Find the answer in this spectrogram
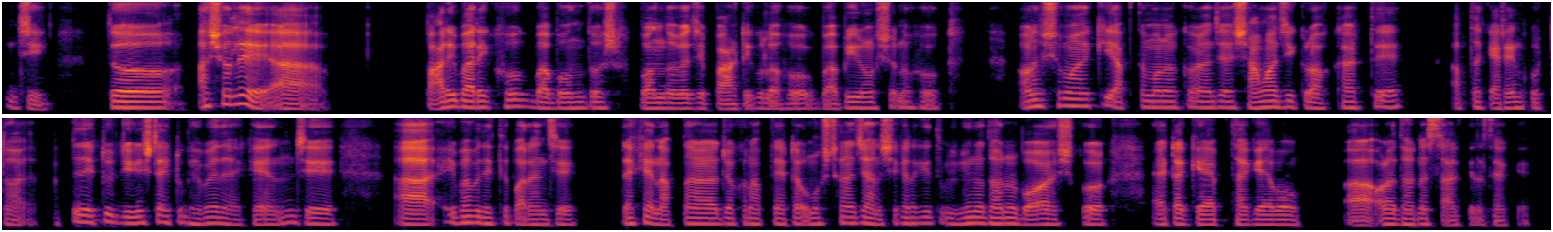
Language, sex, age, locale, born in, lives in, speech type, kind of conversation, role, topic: Bengali, male, 20-24, bn-BD, Bangladesh, Bangladesh, conversation, advice, advisor, আমি কীভাবে বন্ধুদের সঙ্গে পার্টি বা উৎসবে সামাজিক চাপ সামলে মানিয়ে নিতে পারি?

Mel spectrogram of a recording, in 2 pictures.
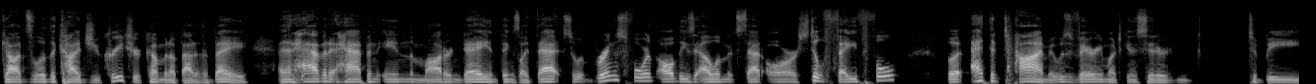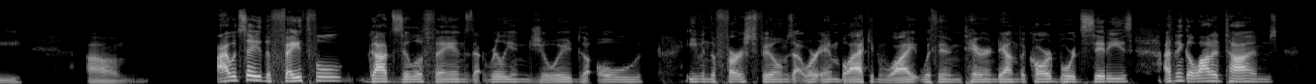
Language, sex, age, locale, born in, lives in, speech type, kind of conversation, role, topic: English, male, 25-29, en-US, United States, United States, conversation, unstructured, none, Which hidden gem films would you recommend to everyone?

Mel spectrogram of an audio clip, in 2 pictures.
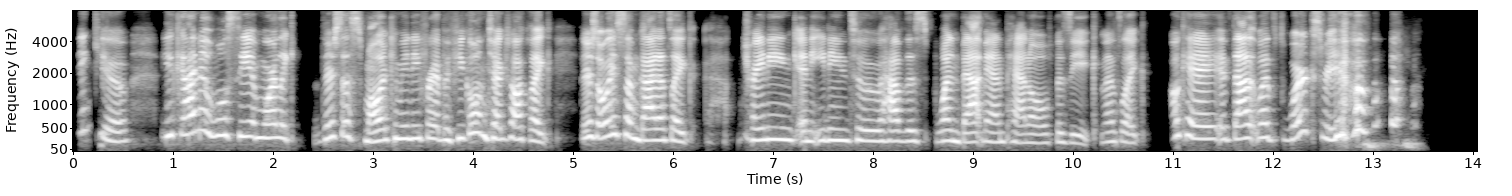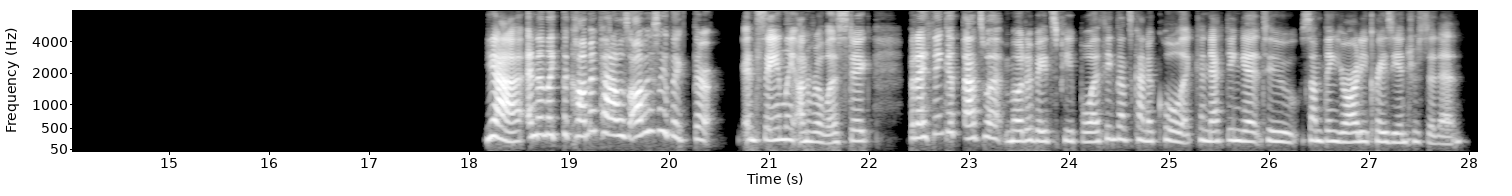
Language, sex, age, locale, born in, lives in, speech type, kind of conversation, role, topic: English, female, 18-19, en-US, United States, United States, conversation, podcast, guest, What strategies help people build and maintain healthy habits over time?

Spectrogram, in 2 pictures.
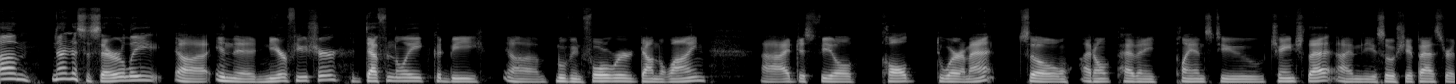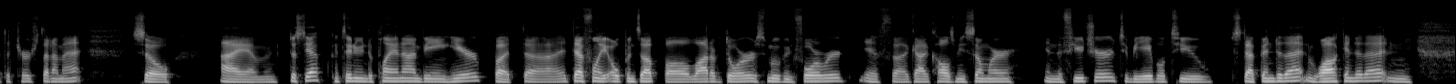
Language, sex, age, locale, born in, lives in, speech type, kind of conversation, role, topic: English, male, 45-49, en-US, United States, United States, conversation, advice, user, How can I show I'm ready for a promotion and approach my manager about it?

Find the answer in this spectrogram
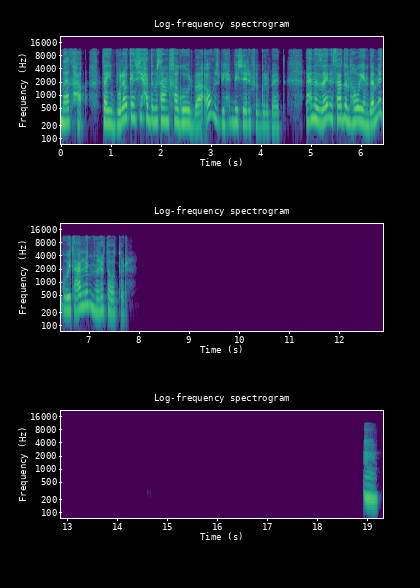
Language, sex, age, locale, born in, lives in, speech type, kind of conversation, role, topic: Arabic, female, 20-24, ar-EG, Egypt, Portugal, read, expert-assistant, asker, إزاي ممكن نطوّر طرق التعلم بحيث تناسب كل شخصية وطريقة تفكير مختلفة؟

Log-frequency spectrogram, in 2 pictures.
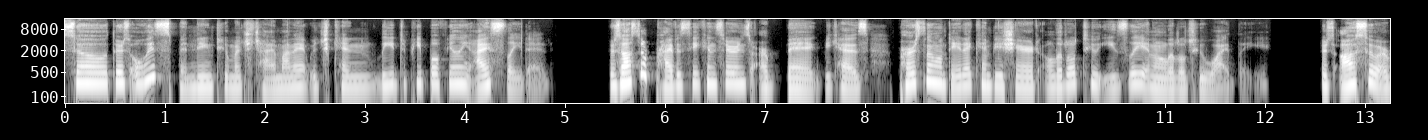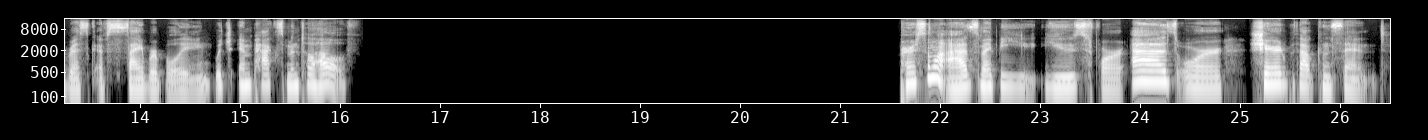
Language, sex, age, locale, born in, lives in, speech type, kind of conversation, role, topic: English, female, 30-34, en-US, United States, United States, read, expert-assistant, expert, What are the risks and benefits of social media?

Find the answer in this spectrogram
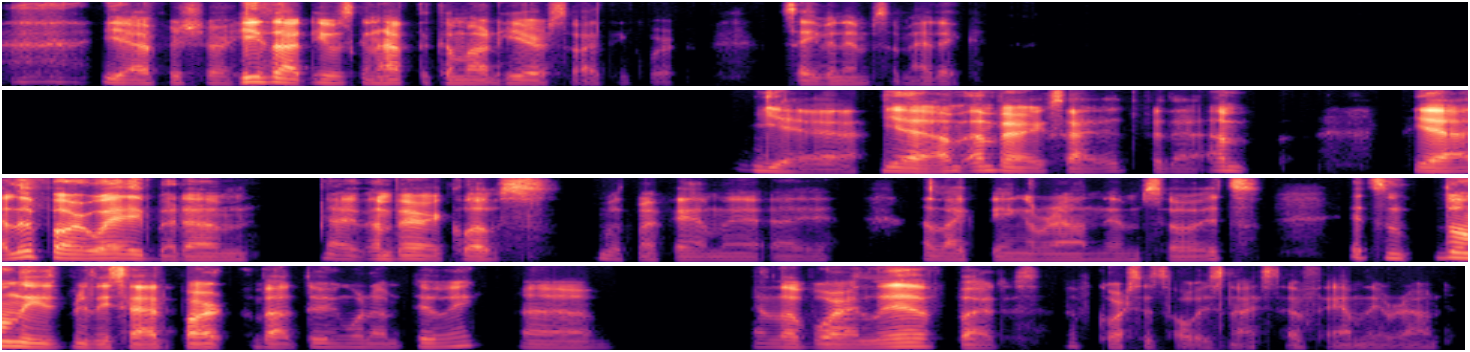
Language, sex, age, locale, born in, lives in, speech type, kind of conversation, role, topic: English, male, 35-39, en-US, United States, United States, conversation, advice, user, How can I plan a special family vacation that works for everyone?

